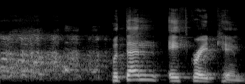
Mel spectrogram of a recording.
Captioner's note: audience laughing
